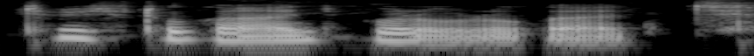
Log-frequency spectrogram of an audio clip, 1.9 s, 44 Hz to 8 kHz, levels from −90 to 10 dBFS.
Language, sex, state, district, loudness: Bengali, female, West Bengal, Paschim Medinipur, -26 LUFS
